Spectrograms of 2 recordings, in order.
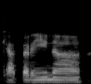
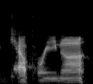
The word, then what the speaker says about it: Katharina: have questions regarding the Katarina, and I can't ever say her name the other way as Katharina. I can't say it that way anymore because I have learned appropriately how to pronounce it.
